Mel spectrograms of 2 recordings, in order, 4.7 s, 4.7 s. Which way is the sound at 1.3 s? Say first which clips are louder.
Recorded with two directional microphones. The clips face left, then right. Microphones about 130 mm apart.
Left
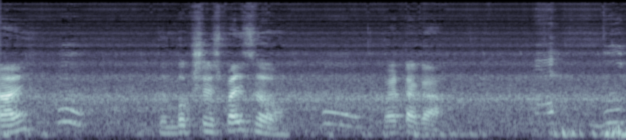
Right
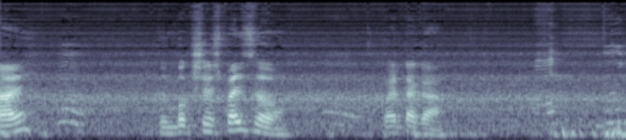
Right 3 dB; 20° right (ahead or behind).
